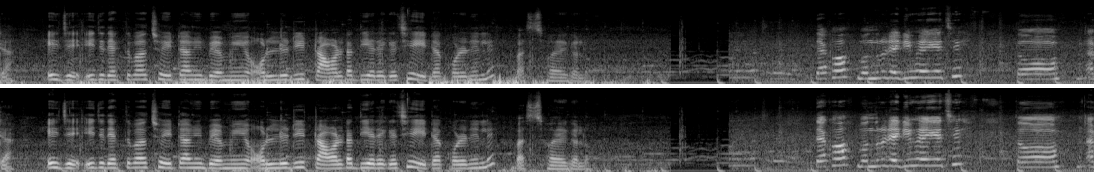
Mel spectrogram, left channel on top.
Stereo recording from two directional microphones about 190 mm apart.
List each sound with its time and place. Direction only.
0.0 s speech: 15° right (ahead or behind)
8.1 s a woman's voice: centre (ahead or behind)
